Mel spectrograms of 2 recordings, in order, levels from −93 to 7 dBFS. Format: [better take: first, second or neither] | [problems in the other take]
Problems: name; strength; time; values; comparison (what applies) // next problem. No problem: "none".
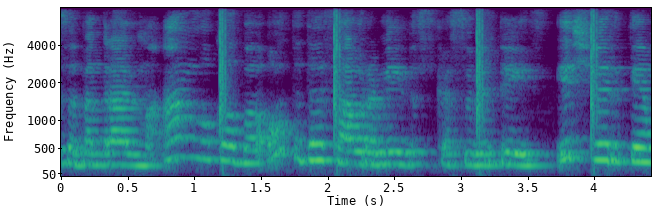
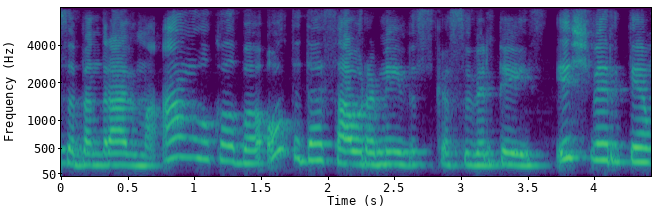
second | background sound (Clapping); 12 dB below the speech // room echo; dies away in 0.3 s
